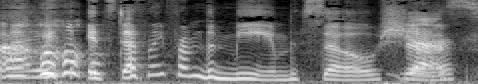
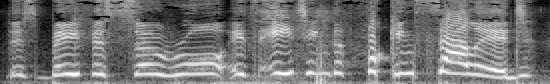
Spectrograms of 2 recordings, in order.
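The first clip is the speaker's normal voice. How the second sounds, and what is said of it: Convincing put-on British accent. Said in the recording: “That's a great British accent, goddamn.”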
